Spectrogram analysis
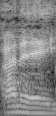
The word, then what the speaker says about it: Annie: of a character and got the name wrong. I'm surprised no one has mentioned Anna. It's Annie.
